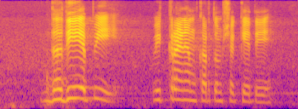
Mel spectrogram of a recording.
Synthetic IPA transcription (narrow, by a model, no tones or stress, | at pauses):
d̪ɐd̪iepi | ʋikɾɐɳ̃jɐmkɐɾt̪umɕɐkjɐt̪e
